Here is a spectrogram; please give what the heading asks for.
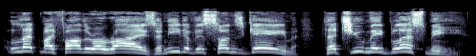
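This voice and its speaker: A man's voice: high voice, lively intonation, a little slow, no room sound, studio quality, pitched above the performer's own voice. A man voicing a wronged, bitter adult son with emotional pleading in a dramatised scripture reading. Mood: eager.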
